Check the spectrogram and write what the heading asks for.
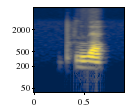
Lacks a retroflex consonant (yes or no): yes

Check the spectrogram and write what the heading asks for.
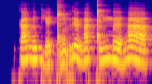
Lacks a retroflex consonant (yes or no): yes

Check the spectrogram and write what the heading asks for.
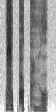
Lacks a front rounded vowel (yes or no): yes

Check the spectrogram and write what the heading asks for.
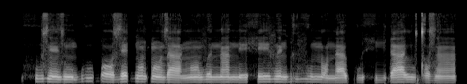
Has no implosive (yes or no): no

